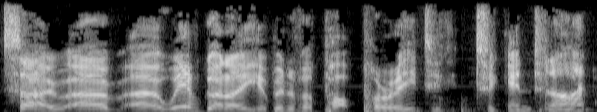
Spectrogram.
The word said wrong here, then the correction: potpourri: We've That's potpourri. – Oh, potpourri, is it? – Tea is silent.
